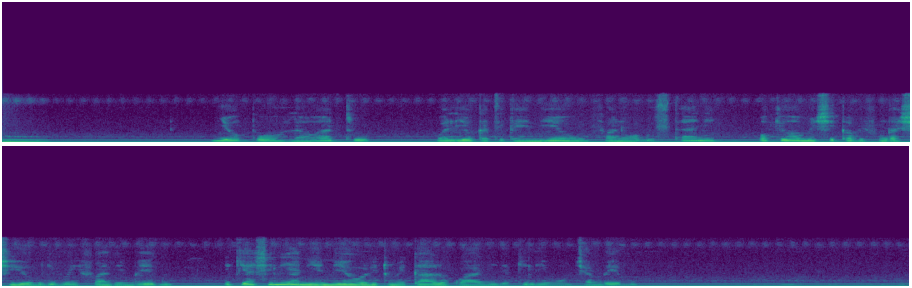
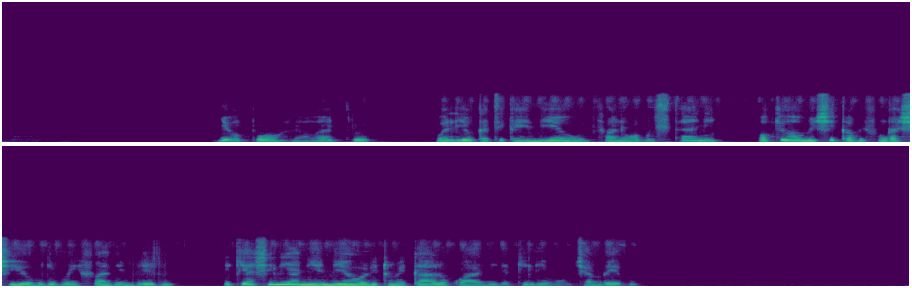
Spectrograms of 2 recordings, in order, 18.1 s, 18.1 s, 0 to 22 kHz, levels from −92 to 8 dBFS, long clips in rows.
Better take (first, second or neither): first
